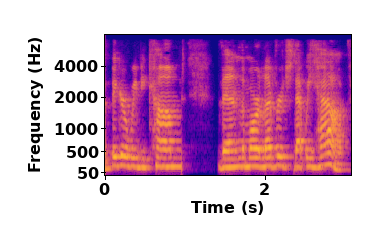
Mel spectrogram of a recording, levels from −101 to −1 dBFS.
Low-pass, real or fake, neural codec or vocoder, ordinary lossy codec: 7.2 kHz; real; none; MP3, 64 kbps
